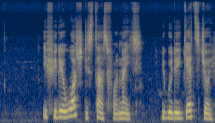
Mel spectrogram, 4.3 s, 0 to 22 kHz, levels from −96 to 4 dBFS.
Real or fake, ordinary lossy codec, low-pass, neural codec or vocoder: real; none; none; none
